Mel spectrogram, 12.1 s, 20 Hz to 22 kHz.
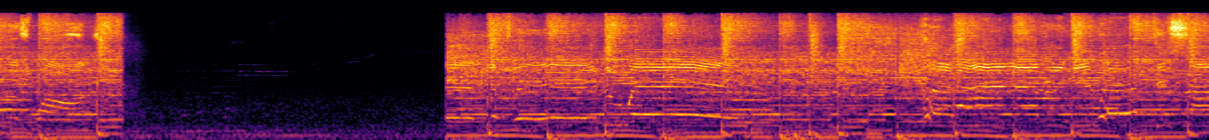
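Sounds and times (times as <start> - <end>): rock song: 0.0 - 1.2, 4.5 - 12.0
distant traffic rumble: 0.1 - 12.0.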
